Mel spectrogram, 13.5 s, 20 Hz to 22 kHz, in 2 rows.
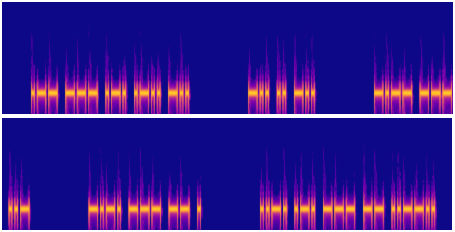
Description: Morse code, heard as a keyed tone, about 27 wpm, 700 Hz. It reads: WORLD DID YOU COME FROM?
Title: 3x Word-Spacing - Sentences from Top 200 Words - 28wpm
